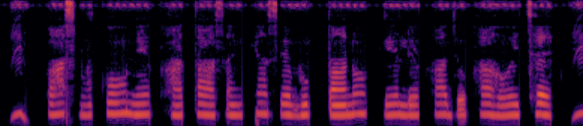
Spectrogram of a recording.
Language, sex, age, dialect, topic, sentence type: Maithili, female, 18-24, Angika, banking, statement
